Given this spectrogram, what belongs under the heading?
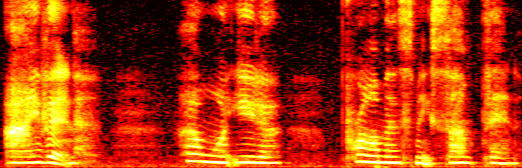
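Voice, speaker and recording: A woman voicing an old, ailing female elephant, speaking softly in a hoarse, breathy half-whisper during a storybook read-aloud. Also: high voice, steady tone, takes it slowly, full character voice. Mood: weak, pained.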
